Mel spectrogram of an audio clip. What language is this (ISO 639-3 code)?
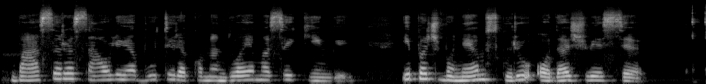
lit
